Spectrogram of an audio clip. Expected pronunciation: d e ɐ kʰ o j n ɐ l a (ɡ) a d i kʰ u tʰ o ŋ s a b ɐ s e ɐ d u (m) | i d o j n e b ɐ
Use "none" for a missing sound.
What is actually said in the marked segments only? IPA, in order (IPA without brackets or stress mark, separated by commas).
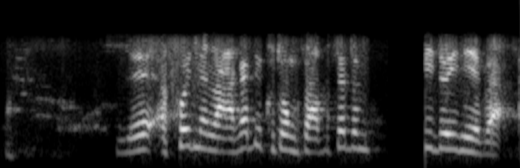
ɡ, m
